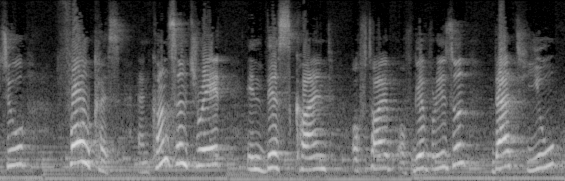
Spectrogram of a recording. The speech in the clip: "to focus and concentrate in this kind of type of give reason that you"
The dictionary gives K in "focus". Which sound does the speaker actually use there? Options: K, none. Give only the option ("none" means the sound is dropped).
K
